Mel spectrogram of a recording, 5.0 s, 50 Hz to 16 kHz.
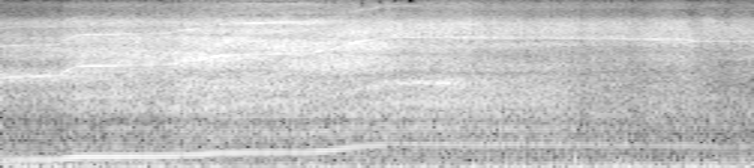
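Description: A Freewing F/A-18C Blue Angels 90mm electric ducted-fan RC jet spooling up at open throttle, a loud steady whine rising in pitch in steps, then holding high and constant, with no talk.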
